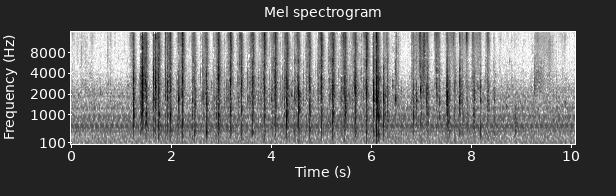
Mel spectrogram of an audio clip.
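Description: A tarot deck being shuffled by hand: a rapid run of crisp card slaps, about four or five a second, starting about a second in and stopping near the eight-second mark.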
